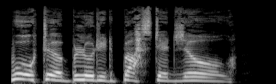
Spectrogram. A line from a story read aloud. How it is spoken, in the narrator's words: the Dragan spat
